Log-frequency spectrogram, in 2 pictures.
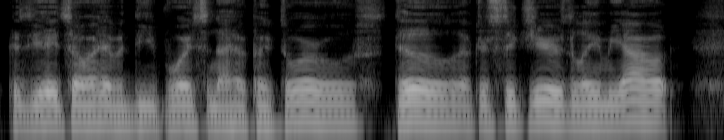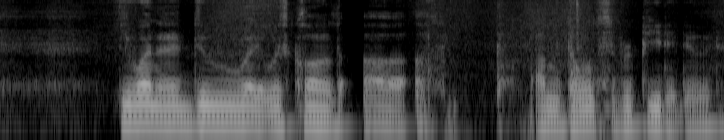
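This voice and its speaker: A man talking in a halting, rambling monologue, murmuring and pausing with frequent low hums. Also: flat delivery, dark tone.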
